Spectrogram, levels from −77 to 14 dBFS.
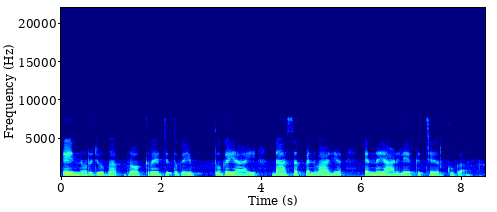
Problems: none marked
